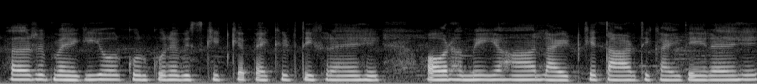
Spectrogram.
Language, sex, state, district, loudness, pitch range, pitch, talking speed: Hindi, female, Uttar Pradesh, Varanasi, -17 LUFS, 205-215 Hz, 210 Hz, 160 wpm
